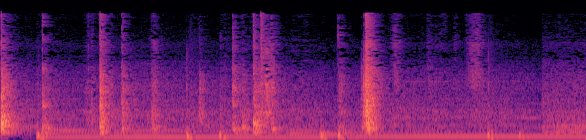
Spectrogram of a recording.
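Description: Hands handling the parts of an opened AV receiver on a workbench: about half a dozen sharp clicks and knocks of boards and chassis parts being moved. The loudest knocks come right at the start and about three and a half seconds in.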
